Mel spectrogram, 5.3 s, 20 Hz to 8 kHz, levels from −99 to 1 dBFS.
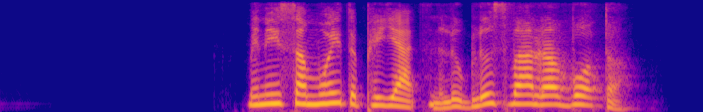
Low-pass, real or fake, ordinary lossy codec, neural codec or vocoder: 7.2 kHz; fake; none; codec, 16 kHz in and 24 kHz out, 0.4 kbps, LongCat-Audio-Codec, two codebook decoder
